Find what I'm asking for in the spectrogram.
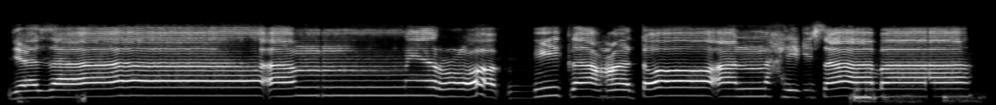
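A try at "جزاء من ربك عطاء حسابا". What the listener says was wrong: Panjangkan toknya, kurang panjang. Bukan ro-nya, mbak tasdid itu. Robbi bukan Robbi.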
